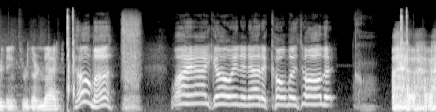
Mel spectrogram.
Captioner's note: snores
